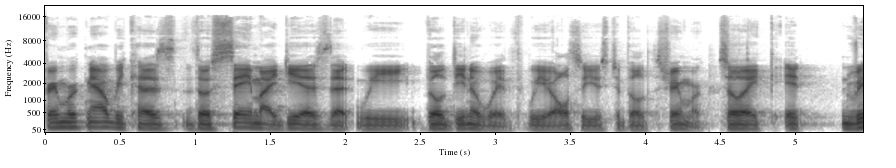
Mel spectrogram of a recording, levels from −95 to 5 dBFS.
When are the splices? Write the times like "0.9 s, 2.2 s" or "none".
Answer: 2.3 s, 4.4 s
